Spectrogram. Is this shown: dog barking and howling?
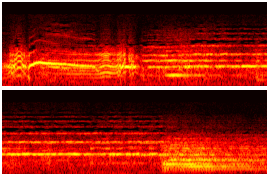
yes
